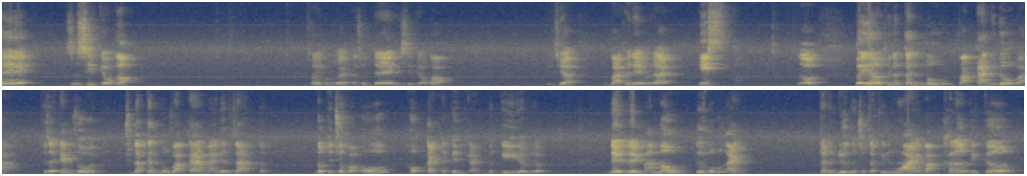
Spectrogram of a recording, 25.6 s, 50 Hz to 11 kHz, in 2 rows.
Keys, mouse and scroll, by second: 1.9 shift+click, 3.3 click, 4.0 Escape, 5.9 shift+click, 7.5 click, 9.9 Return, 18.5 click, 19.8 click.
